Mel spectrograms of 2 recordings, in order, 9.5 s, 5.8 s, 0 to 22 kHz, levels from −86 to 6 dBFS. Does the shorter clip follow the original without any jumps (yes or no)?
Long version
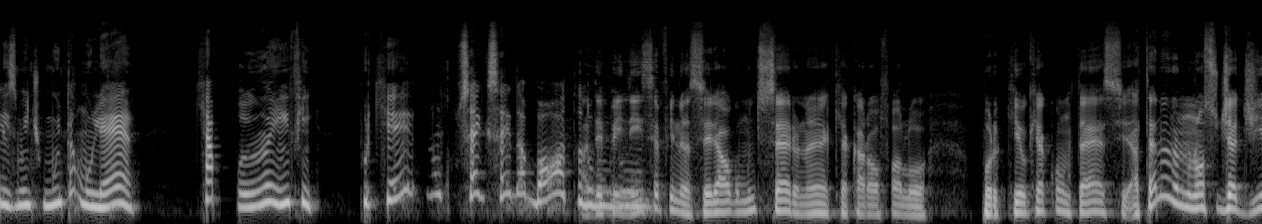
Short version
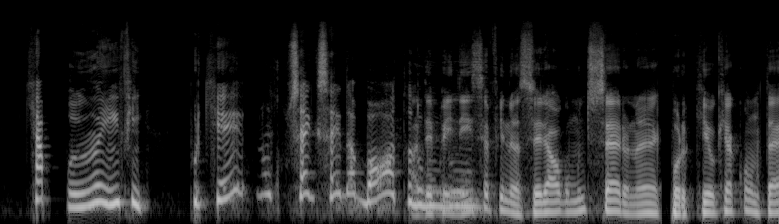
no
